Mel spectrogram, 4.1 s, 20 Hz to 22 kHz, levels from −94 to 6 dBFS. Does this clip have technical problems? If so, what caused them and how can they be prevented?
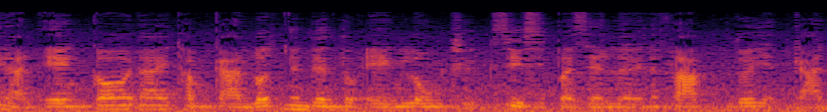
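Yes. AAC compression damage is plainly audible throughout the speech. Nothing is present above 13.8 kHz, so the top end sounds dull, and sibilants and sustained sounds carry a smeared, warbling texture. This is likely lossy AAC-LC coding at a low bitrate, consistent with roughly 36 kbps: the encoder drops high frequencies and coarsely quantises what remains. To prevent it, encode at a higher bitrate or keep a lossless copy.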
